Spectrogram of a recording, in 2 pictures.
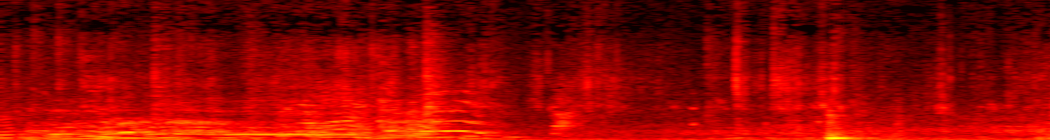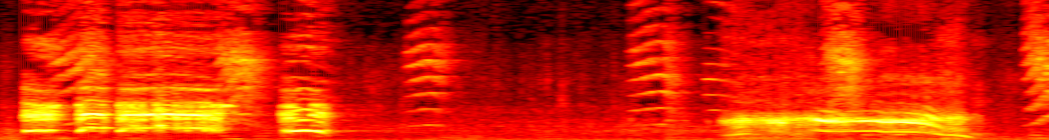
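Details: Two loud, strained crows from a red junglefowl kept as a decoy bird, each a rough burst of over a second, spaced a few seconds apart, with soft voices and quiet stretches before them.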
